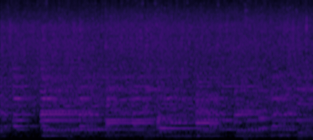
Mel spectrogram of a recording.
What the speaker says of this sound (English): I was hearing the rain.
